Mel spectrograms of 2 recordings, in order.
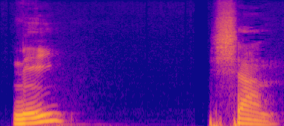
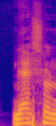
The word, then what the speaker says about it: nation: উচ্চারণ করছেন কি ন্যাশন, এটার উচ্চারণ ন্যাশন হবে না, উচ্চারণ হবে নেই শান, নেই শান, আগেরটা জোর হবো, যেহেতু এই জায়গায় শান আছে তার আগেরটা জোর দিয়ে বলতে হবো নেই শান, নেই শান, নেই শান, নেই শান, নেই শান।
